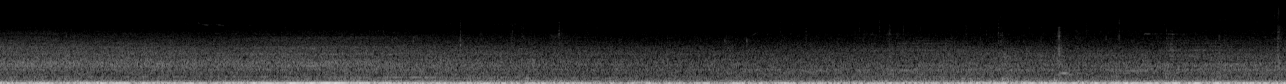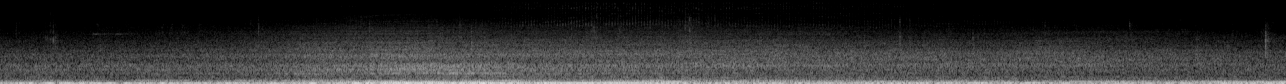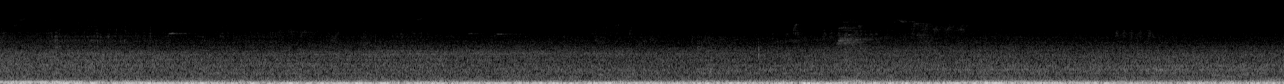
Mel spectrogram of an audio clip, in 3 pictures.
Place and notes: all the mornings of the ... - jul 29 2013 monday 07:20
